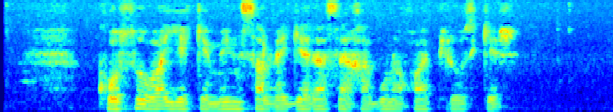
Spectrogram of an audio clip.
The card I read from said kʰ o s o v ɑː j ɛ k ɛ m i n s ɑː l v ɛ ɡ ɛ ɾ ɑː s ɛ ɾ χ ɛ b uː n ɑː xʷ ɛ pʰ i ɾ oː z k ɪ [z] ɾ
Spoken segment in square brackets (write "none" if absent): none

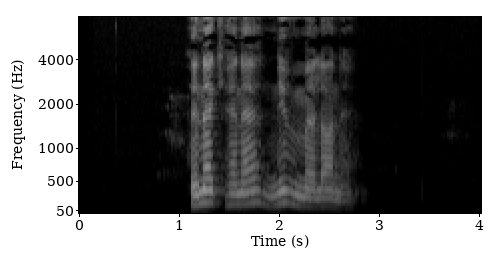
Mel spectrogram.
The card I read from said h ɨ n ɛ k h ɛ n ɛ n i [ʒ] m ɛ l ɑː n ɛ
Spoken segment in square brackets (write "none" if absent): v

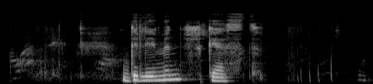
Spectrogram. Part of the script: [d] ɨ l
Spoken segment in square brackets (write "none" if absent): d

